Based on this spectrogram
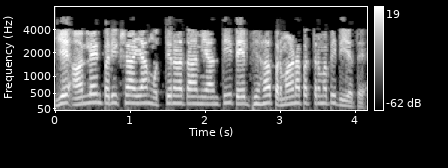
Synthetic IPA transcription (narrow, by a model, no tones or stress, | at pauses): jeːʔaːnlɐjnpɐɾiːkʂaːjaːmut̪ːiɾɳɐt̪aːmjaːnt̪iːt̪eːbʱjɐɦɐ̆pɾɐmaːɳ̃ɐpɐt̪ɾɐmɐpid̪ijɐt̪ḛː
